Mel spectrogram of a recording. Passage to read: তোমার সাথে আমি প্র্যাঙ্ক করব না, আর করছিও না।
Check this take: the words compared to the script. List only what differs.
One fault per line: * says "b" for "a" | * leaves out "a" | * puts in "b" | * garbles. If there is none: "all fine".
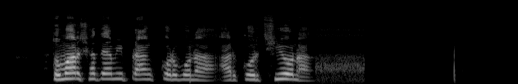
all fine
